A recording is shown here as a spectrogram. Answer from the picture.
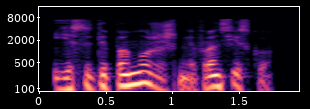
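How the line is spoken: Mumbled hesitantly. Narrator (Russian): промямлил он наконец

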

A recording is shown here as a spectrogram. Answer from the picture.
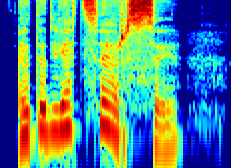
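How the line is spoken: Annoyed whisper. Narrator (Russian): с досадой прошептала

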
